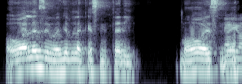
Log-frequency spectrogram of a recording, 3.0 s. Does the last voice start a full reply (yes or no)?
yes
